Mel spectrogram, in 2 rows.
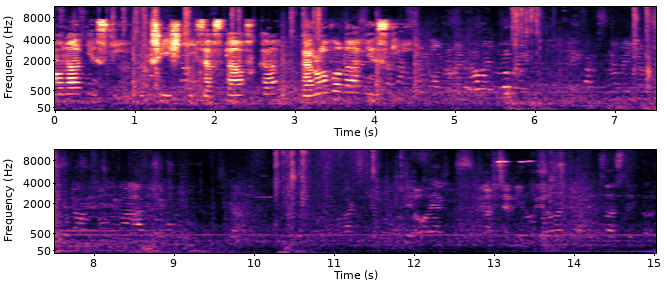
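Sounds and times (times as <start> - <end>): faint voices: 0.0 - 15.0
tram low rumble: 0.0 - 15.0.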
